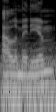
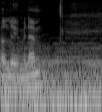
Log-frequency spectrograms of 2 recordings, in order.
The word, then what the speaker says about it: aluminium: next episode go finding some uh aluminium not aluminum because I'm British and therefore I will say it properly yeah actually the the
